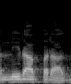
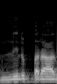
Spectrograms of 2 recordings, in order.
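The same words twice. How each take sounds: First: निरापराध with a long आ after निर; wrong form निरापराध, long "raa" in the middle; misspelled form read out. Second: निरपराध with a short र after निर; correct form. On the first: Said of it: "निरपराध होता है इसका शुद्ध शब्द". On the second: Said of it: "होता है इसका शुद्ध शब्द". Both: Shown as a demonstration.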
